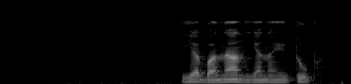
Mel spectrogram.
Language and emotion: Russian, neutral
